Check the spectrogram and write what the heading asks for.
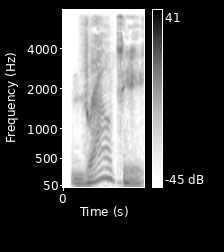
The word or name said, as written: droughty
